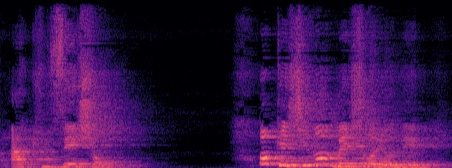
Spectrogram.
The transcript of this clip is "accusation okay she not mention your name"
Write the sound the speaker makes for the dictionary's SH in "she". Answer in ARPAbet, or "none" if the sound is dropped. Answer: S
